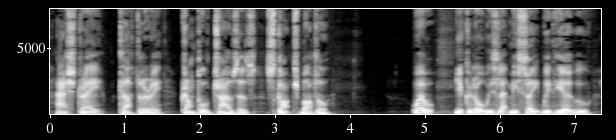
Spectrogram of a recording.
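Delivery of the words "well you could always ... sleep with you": light cheeky offer in Frost's voice; half-joking proposition with a grin. A narrator's reading. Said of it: "he beamed".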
